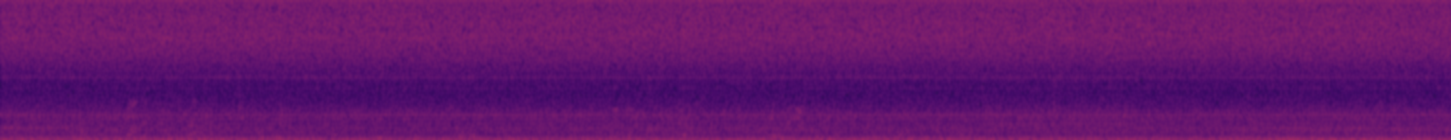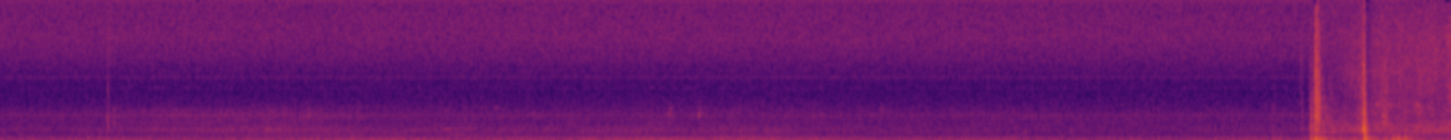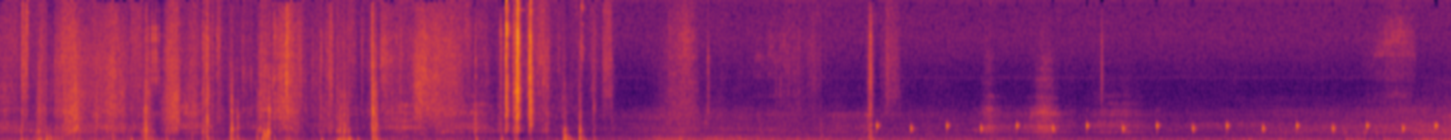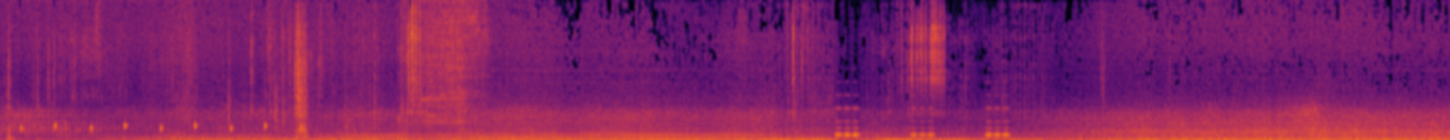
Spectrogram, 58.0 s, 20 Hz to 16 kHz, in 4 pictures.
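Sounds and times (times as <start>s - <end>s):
car engine pulling away: 27.5s - 30.8s, 31.7s - 58.0s
clicks and knocks in car cabin: 27.5s - 35.2s, 37.6s - 47.8s
turn signal ticking: 33.7s - 47.8s.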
